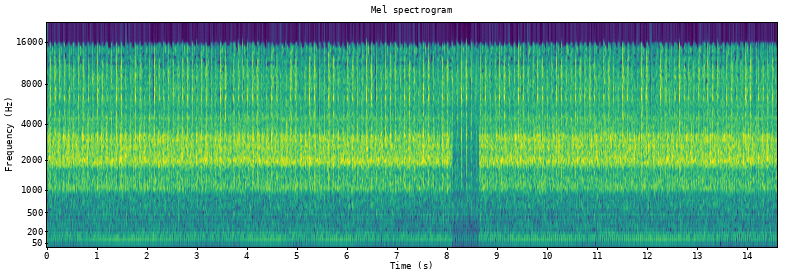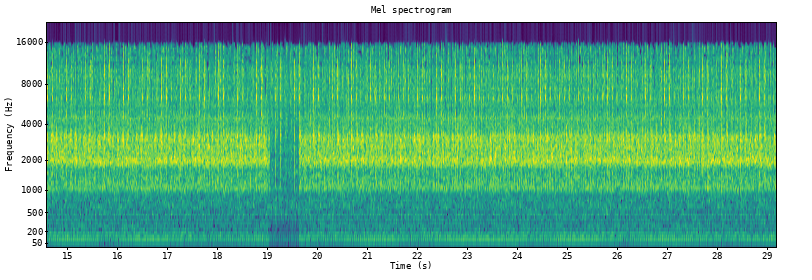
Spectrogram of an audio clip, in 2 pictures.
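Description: Loud, steady machine-like drone: a low hum under a hissing band, dropping out for a split second twice, about eight and nineteen seconds in.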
